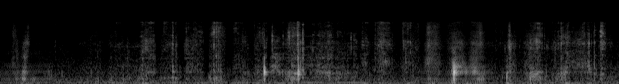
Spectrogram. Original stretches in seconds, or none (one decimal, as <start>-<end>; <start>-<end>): 0.5-4.2; 4.9-6.2

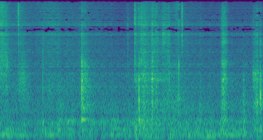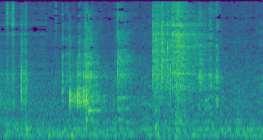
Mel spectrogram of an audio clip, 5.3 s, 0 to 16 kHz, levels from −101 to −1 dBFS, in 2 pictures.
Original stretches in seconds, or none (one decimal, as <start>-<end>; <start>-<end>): 3.1-5.3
